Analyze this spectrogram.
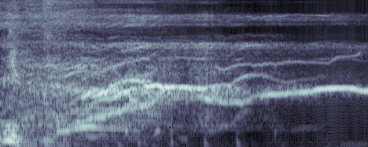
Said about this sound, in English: he cuts on her with the scalpel, and you hear this blood-curdling scream on this tape. And here's the thing. That scared the piss out of me, too. Because that audio is quite well done.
